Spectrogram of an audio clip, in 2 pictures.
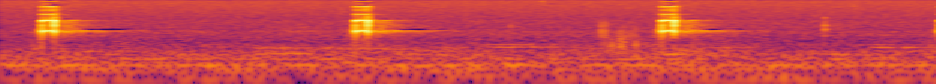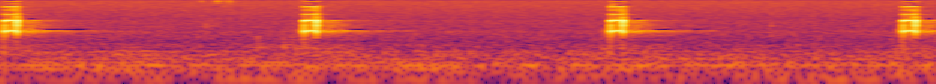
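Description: Quiz countdown-timer sound effect: a short, sharp ticking beep once a second as the clock counts down, over a faint steady hum.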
